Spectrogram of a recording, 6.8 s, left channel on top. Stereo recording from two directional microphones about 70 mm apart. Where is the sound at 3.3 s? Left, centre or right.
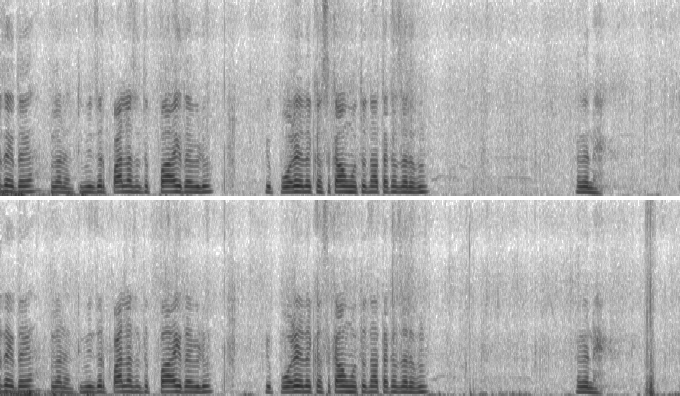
Left.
